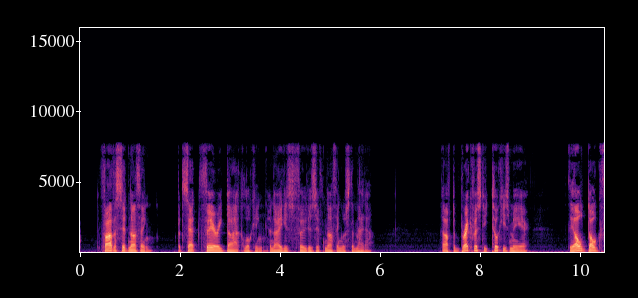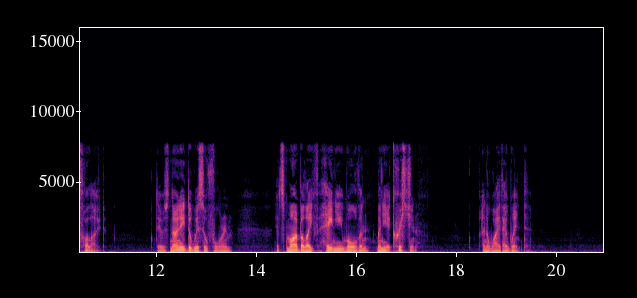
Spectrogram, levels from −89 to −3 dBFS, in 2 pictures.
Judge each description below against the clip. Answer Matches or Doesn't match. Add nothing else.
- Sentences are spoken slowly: Doesn't match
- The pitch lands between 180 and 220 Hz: Doesn't match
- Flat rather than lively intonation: Doesn't match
